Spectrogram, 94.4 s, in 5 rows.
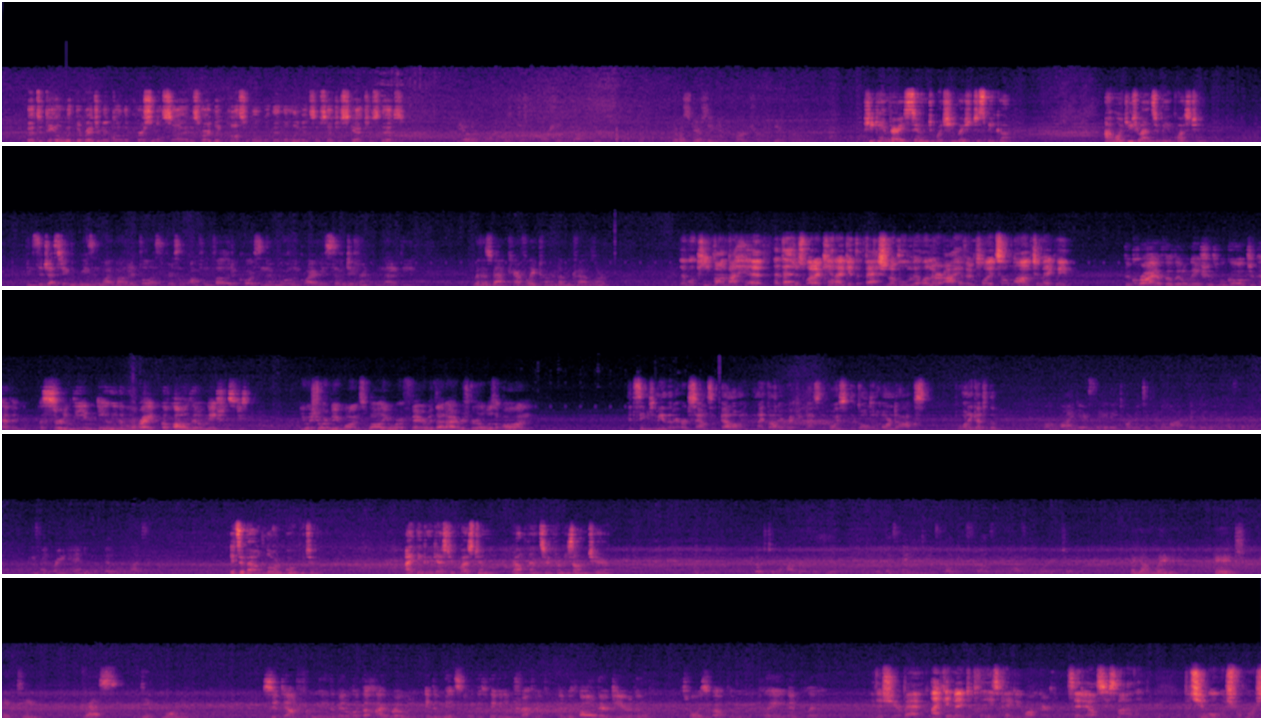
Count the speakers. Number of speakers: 10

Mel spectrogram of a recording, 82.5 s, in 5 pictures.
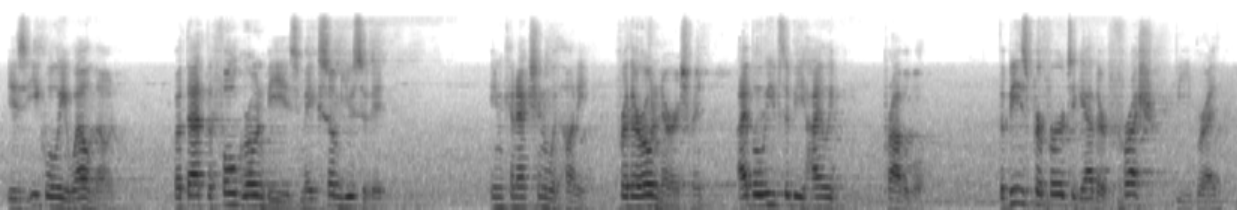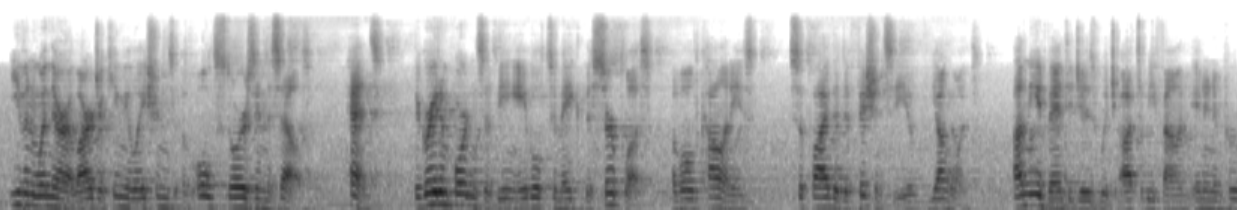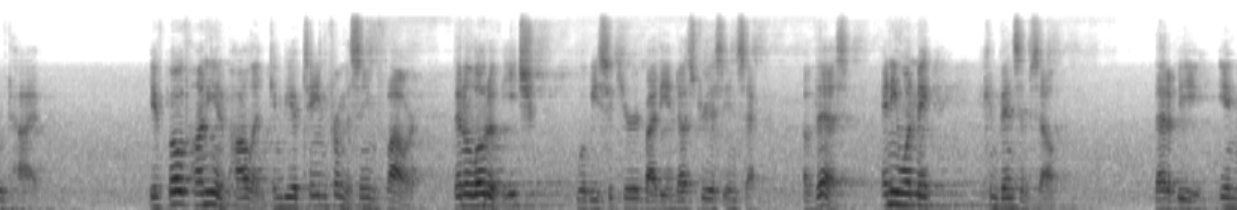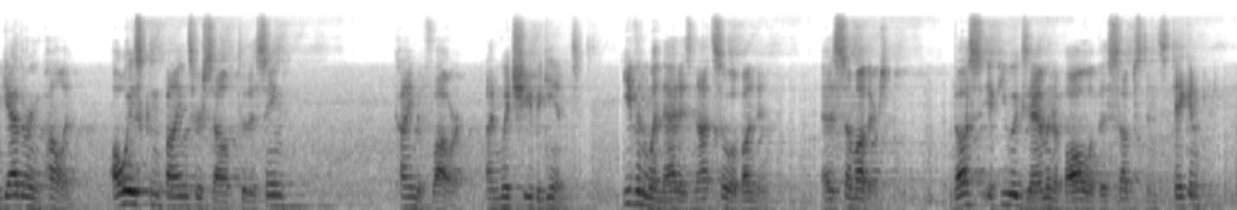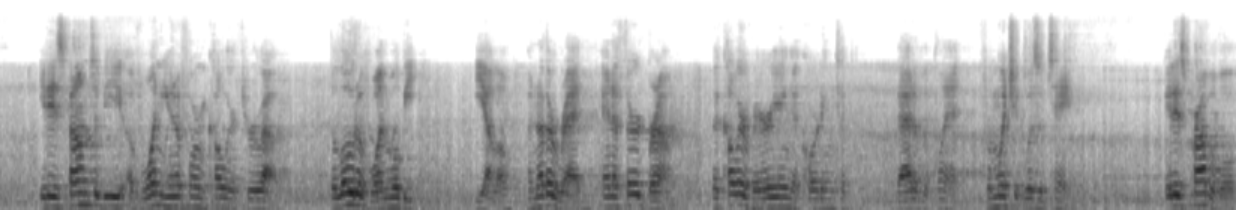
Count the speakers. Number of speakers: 1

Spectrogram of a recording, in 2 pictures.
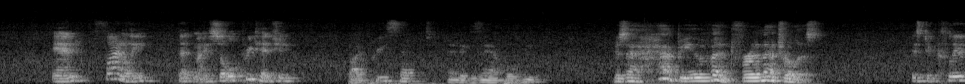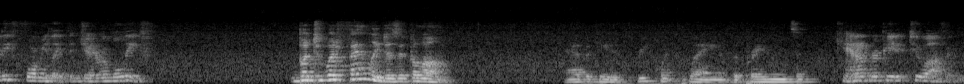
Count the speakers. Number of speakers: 3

